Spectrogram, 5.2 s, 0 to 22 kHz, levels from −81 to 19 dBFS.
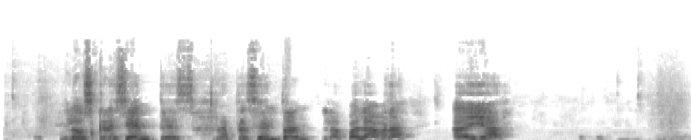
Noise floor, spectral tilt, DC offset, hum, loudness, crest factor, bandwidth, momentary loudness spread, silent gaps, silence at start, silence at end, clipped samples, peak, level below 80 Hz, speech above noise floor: -53 dBFS; 0 dB/octave; under 0.1%; none; -16 LUFS; 18 dB; 16 kHz; 9 LU; none; 0.25 s; 0.1 s; under 0.1%; 0 dBFS; -60 dBFS; 37 dB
